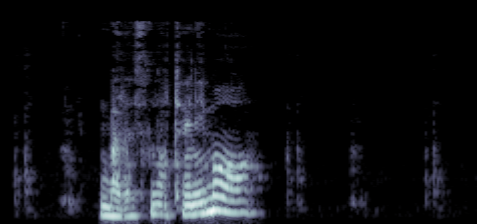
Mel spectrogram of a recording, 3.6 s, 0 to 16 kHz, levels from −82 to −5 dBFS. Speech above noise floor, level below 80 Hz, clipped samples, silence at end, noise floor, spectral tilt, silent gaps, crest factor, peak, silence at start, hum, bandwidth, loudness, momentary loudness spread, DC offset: 49 dB; -62 dBFS; under 0.1%; 1.65 s; -67 dBFS; -8 dB/octave; none; 18 dB; -4 dBFS; 0.75 s; none; 11.5 kHz; -20 LUFS; 11 LU; under 0.1%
